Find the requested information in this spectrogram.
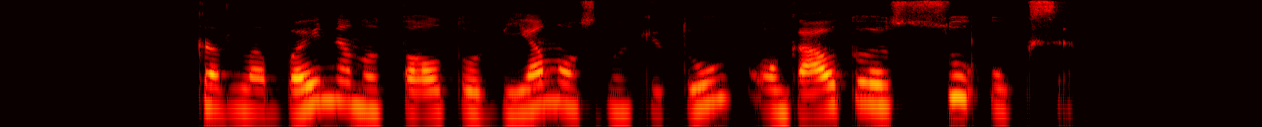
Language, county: Lithuanian, Marijampolė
